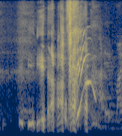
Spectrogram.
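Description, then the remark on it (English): A single sneeze: a few halting, breathy voiced catches build up before a sharp, hissing burst that trails off into a short falling vocal sound. “I have to sneeze.”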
